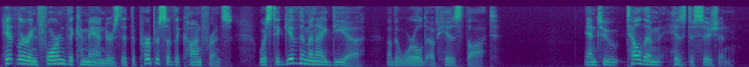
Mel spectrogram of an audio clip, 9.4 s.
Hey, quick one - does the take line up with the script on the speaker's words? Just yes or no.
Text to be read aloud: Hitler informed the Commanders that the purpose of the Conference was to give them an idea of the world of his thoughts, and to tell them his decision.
no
